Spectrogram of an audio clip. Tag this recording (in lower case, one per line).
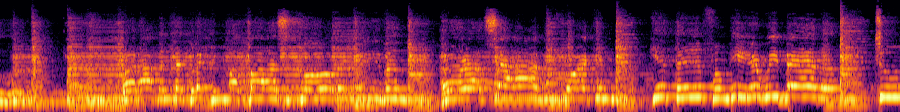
music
